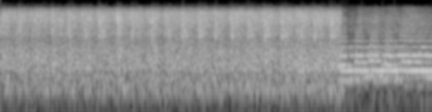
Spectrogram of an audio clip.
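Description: Loud, rapidly pulsing noise effect, about six even pulses a second, that cuts off suddenly about three and a half seconds in as held music tones begin.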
